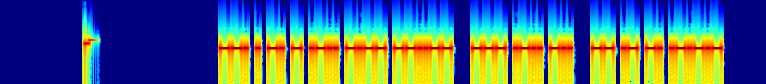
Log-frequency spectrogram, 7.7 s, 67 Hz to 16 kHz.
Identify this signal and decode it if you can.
Morse code, heard as a keyed tone, about 40 wpm, 700 Hz. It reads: GENTLY, OLD MAN.
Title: Sentences from Top 1500 Words 40wpm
